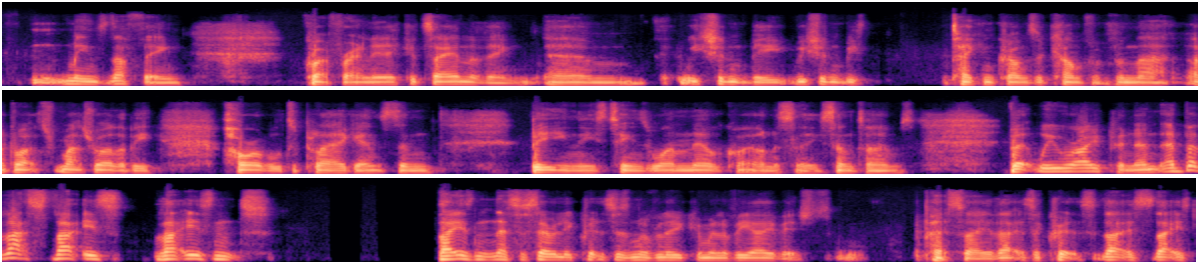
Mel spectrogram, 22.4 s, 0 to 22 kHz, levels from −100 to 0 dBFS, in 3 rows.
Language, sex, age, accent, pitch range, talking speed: English, male, 30-49, British, 105-145 Hz, 175 wpm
